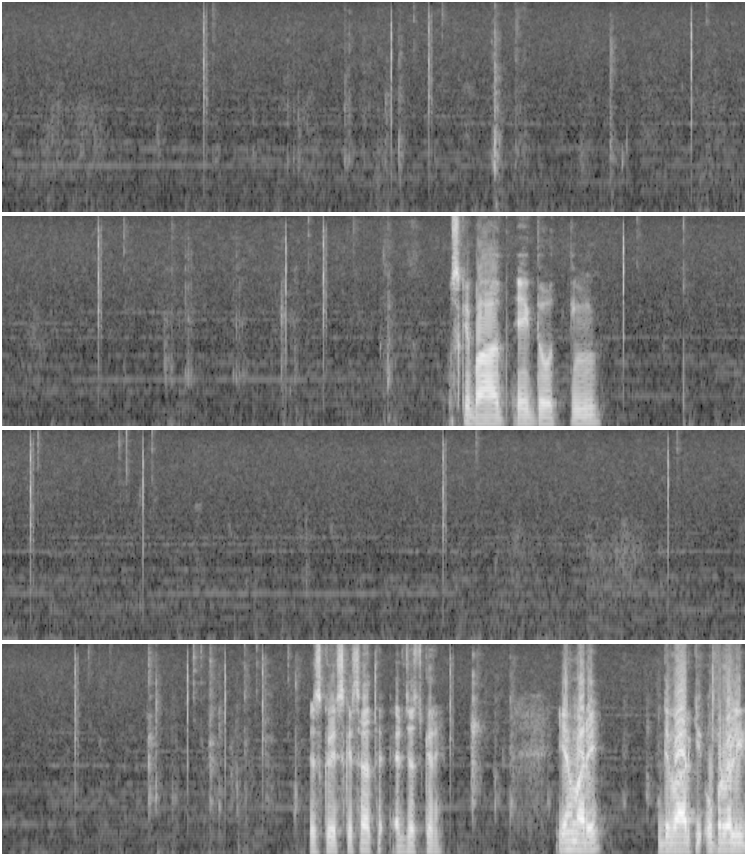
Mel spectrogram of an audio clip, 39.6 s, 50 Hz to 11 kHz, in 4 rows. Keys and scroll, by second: 5.0 ctrl+space, 13.5 ctrl+space, 32.7 ctrl+space, 39.1 ctrl+space.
